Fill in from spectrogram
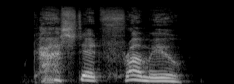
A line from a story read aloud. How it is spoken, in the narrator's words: exclaimed Gervase Helwyse, in an agony of entreaty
